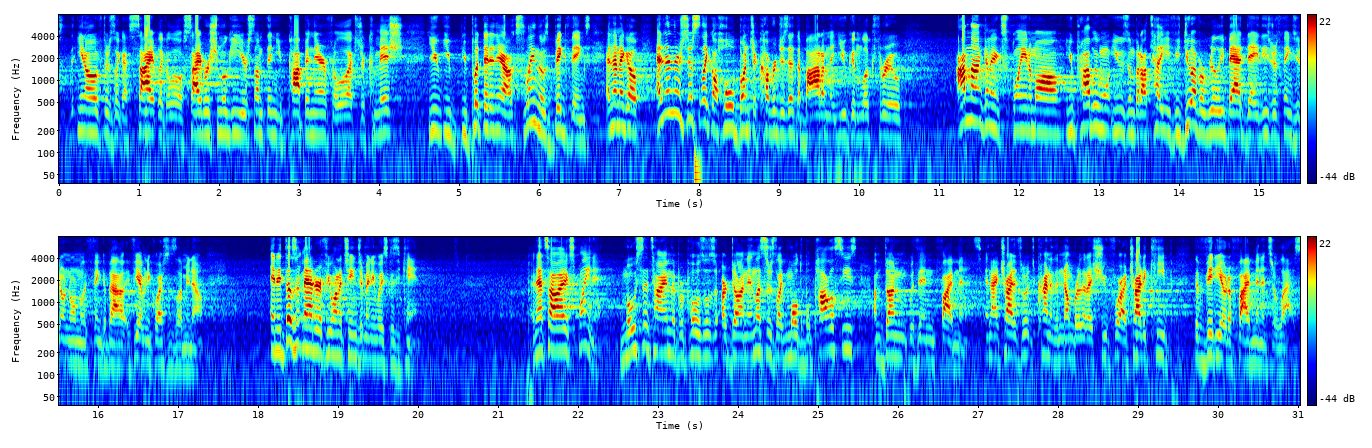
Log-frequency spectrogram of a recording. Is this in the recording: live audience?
yes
